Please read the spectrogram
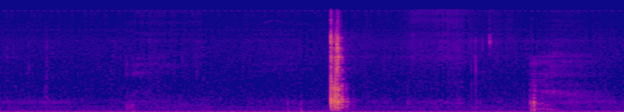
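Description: Faint sounds of a possum's hide being pulled off the carcass by hand over a low steady hum. One short, loud sound about three seconds in stands out above them.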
